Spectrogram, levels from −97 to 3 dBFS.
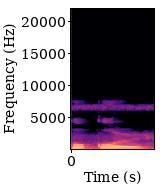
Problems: constant background noise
